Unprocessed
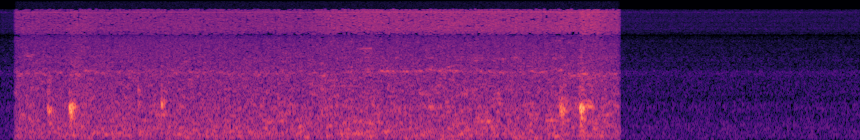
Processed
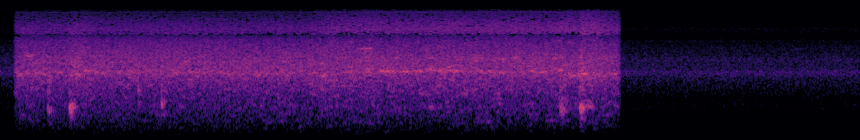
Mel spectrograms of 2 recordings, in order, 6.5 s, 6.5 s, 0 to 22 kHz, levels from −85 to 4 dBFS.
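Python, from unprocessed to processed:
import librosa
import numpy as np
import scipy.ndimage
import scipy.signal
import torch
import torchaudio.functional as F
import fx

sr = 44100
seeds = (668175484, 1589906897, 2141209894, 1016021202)

y = fx.ladder_bandpass(x, sr, hz=3800.0, resonance_pct=25)
y = y * 10.0 ** (8.0 / 20.0)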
